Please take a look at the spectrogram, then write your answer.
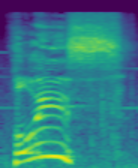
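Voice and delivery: high, loud call for help. Real, not acted. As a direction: call out loudly for the police. Gamer calls out on ringing phone.

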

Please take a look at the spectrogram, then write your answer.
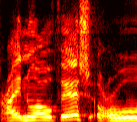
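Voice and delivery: usual speaking voice

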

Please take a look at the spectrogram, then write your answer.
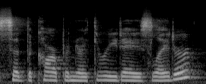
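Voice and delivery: ordinary delivery

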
